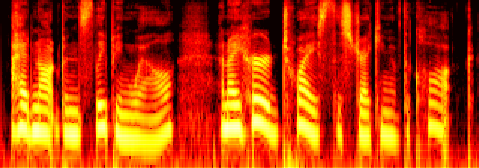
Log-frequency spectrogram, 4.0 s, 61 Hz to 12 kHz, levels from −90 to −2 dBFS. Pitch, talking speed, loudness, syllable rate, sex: 195 Hz, 225 wpm, -19 LUFS, 5.6 syllables/s, female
